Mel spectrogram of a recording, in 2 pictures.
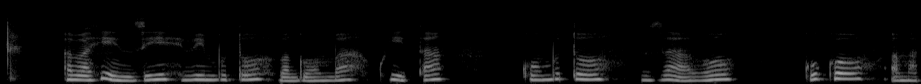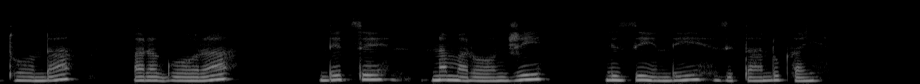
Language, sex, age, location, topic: Kinyarwanda, female, 25-35, Musanze, agriculture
